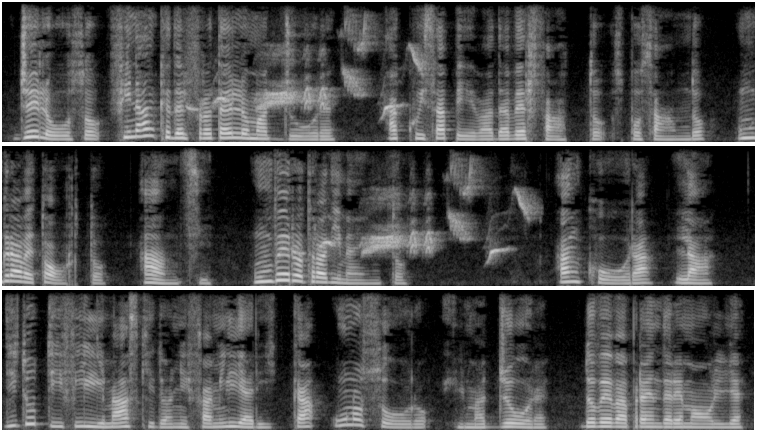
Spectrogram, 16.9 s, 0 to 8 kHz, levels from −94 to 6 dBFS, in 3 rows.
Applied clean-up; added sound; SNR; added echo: none; Bird; 6 dB; none.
